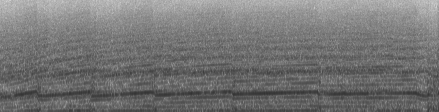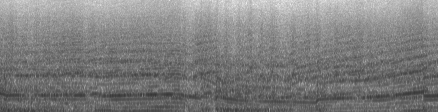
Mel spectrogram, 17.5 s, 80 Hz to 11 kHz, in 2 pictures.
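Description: Simulated 1999 Formula One car engine from F1 Challenge 99-02 at the French Grand Prix, a loud, continuous high-pitched whine that holds steady, dips briefly as the throttle lifts, then climbs again, with no talking.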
